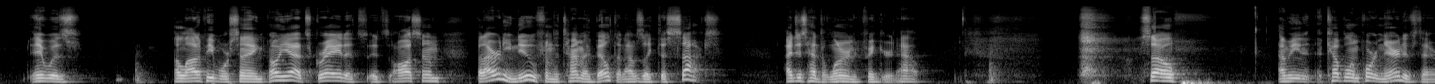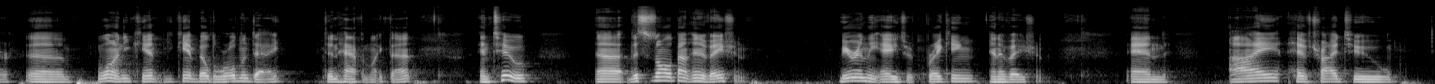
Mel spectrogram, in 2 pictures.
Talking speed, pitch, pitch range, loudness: 175 wpm, 130 Hz, 120-145 Hz, -19 LUFS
